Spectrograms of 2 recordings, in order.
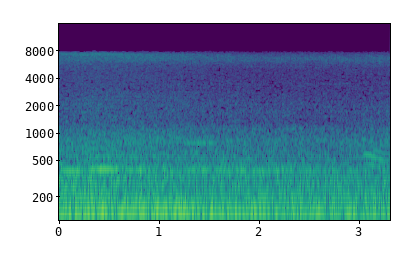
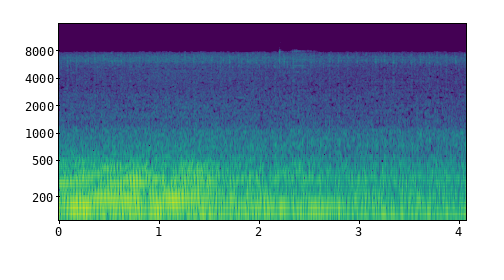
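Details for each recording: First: Honda CB150R after repair of a rough, noisy engine with ticking: even, steady fast idle with no ticking or chain rattle; the earlier clatter is gone; normal idle. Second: Honda CB150R idling: steady idle with fast, fairly even rough rattle (kletek-kletek) about four per second on top; suspected stretched cam chain or tensioner adjustment.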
